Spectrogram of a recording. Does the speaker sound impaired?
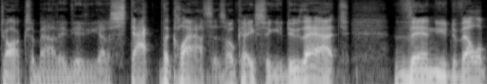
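No.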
